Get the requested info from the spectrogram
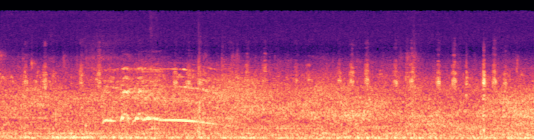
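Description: A duck giving one drawn-out call that falls slowly in pitch, about two seconds in, over a steady low rumble, with faint short ticks in the second half.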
